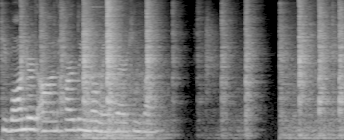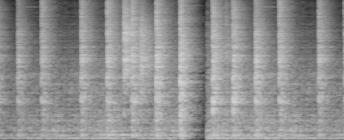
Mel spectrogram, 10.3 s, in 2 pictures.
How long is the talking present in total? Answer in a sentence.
The talking can be heard for 2 seconds in total.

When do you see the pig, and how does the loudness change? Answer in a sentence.
You can't hear the pig here.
